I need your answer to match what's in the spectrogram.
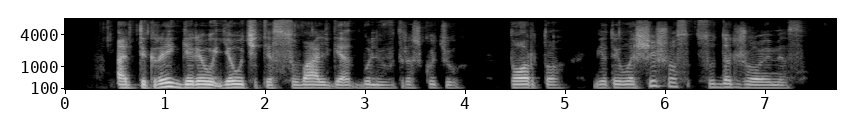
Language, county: Lithuanian, Kaunas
